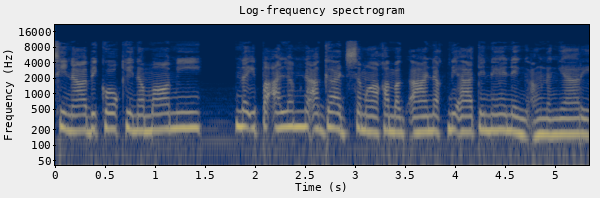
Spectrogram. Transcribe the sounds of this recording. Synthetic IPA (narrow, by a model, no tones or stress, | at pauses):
sɪnaːbɪko̞kɪnɐmaːmi | nɐʔɪpɐʔɐlamnɐʔɐɡad̪̚sɐmɐŋakɐmɐɡ̚ʔaːnɐk̚niʔaːt̪ɪnɛːnɪŋʔɐ̰ŋnɐŋjaːɾɪ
